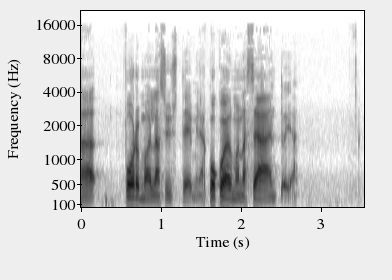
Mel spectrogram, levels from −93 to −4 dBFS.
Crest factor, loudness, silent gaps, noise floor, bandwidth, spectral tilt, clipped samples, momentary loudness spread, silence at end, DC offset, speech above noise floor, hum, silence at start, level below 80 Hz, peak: 18 dB; -23 LUFS; none; -64 dBFS; 16.5 kHz; -4 dB/octave; under 0.1%; 14 LU; 0.85 s; under 0.1%; 42 dB; none; 0 s; -76 dBFS; -4 dBFS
